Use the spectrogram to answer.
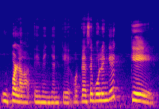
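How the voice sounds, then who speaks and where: A woman teaching grammar in a patient, deliberate way, sounding out syllables one by one. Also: mid-range voice, a little hiss or hum. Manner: patient, repeats syllables slowly and drawn out for pronunciation. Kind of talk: slow, deliberate classroom explanation.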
